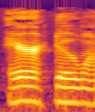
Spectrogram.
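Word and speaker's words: Erdoğan: of England okay uh erdogan huh that's the pronunciation artist air doe one let me take a look at that side by side with the the spelling erdogan huh now no G in that song all right well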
